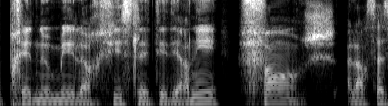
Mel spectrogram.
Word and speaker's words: Fañch: familiales pour avoir prénommé leur fils l'été dernier fche alors ça s'écrit F a n audessus du N ce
